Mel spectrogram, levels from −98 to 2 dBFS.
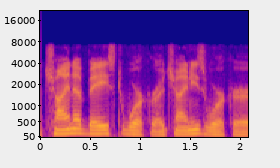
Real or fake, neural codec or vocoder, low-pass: real; none; 7.2 kHz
